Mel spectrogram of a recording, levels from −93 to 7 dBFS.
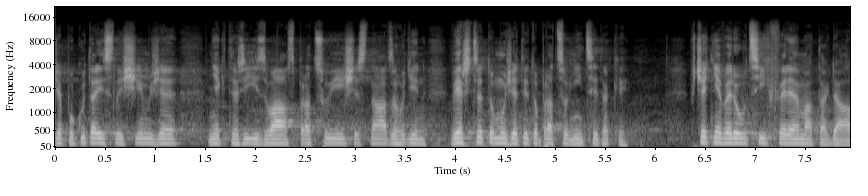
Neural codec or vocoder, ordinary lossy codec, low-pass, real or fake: none; Opus, 64 kbps; 14.4 kHz; real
